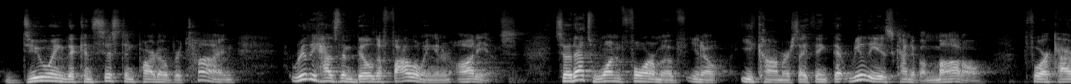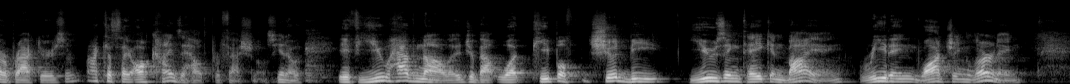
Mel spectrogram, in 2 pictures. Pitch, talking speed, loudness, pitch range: 125 Hz, 170 wpm, -21 LUFS, 110-150 Hz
